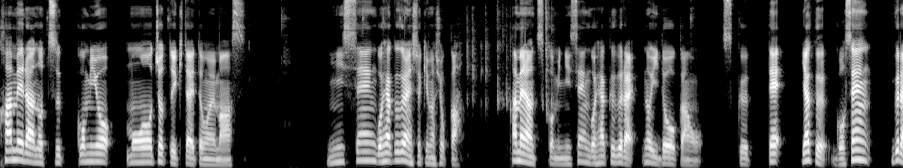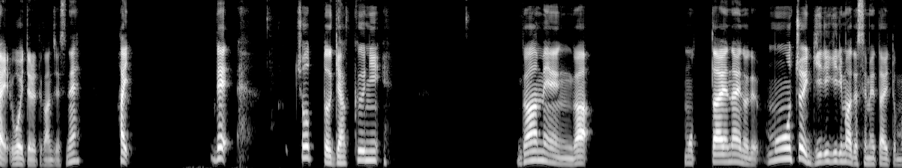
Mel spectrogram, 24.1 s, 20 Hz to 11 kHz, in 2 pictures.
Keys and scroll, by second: 5.9-7.2 typing, 7.2 Return.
